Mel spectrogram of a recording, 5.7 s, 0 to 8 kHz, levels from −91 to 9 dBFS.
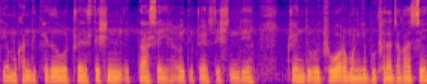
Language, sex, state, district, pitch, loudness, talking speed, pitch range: Nagamese, male, Nagaland, Kohima, 85 Hz, -19 LUFS, 230 wpm, 80-90 Hz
